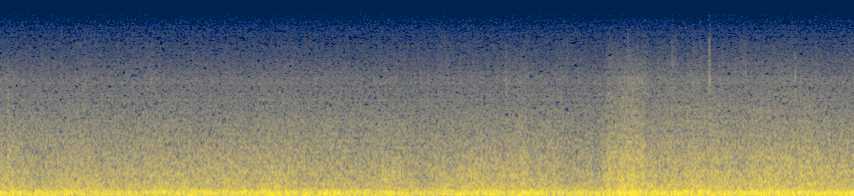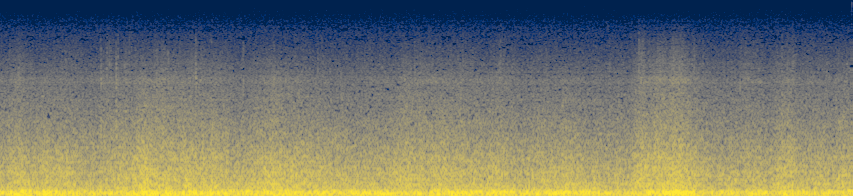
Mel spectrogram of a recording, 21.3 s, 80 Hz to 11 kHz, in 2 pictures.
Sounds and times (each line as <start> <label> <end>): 0.0 wind 21.3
